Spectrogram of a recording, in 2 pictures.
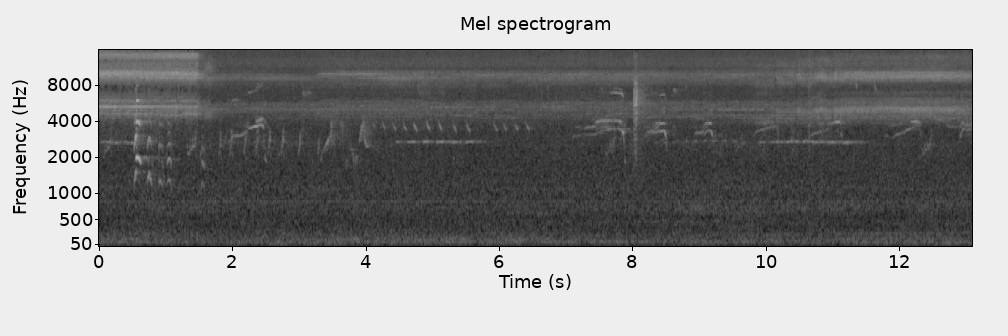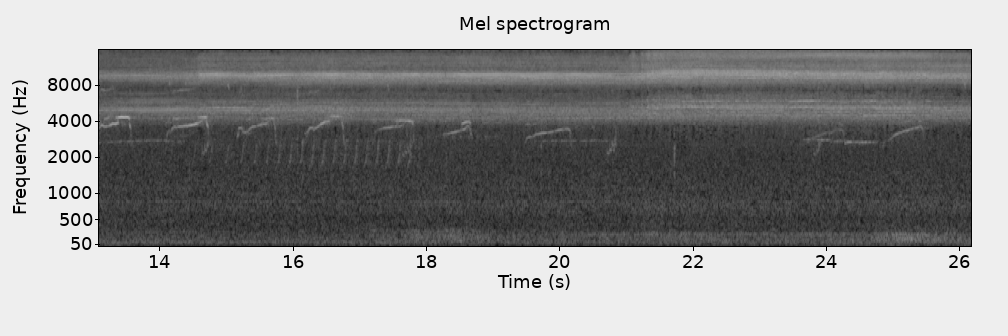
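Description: A bird calling repeatedly in short rising notes, roughly one a second, over a steady high-pitched insect chorus.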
